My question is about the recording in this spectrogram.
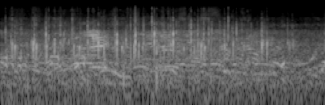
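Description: Footballers' voices shouting and calling to each other on the pitch, with many short sharp knocks and clicks scattered through.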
